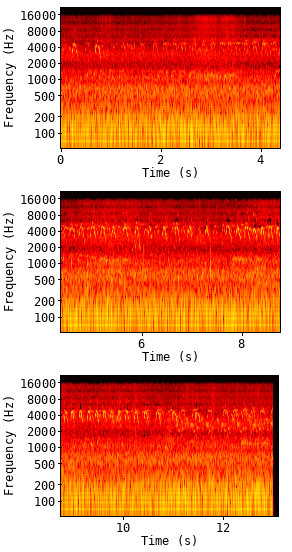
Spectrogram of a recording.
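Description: An Australasian grebe chick gives thin, high peeping notes in quick, uneven runs, with some lower chatter and a steady low rumble of wind or water.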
